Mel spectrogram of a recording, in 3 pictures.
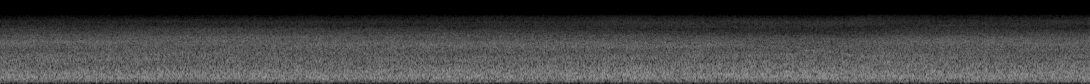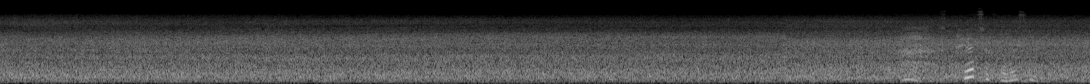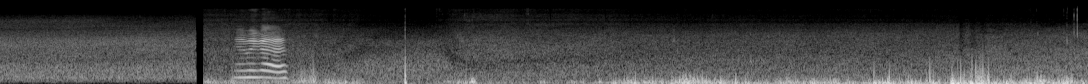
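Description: Steady rush of a waterfall falling into a gorge pool. About three-quarters of the way through, the sound cuts to louder, uneven sloshing and lapping of water right at the microphone.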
